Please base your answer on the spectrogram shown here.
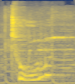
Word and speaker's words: tomb: last b is silent similarly the last b in comb c-o-m-b tomb t-o-m-b chrom c-r-u-n-d is silent silent seaworlds conscious c-o-n-s-c-i-o-u-s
